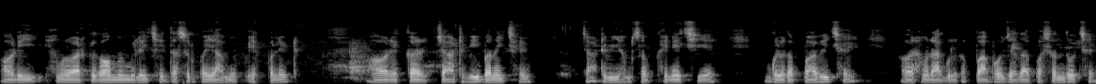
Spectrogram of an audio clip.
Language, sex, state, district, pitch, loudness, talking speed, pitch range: Maithili, male, Bihar, Samastipur, 105 Hz, -24 LUFS, 195 wpm, 105-110 Hz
